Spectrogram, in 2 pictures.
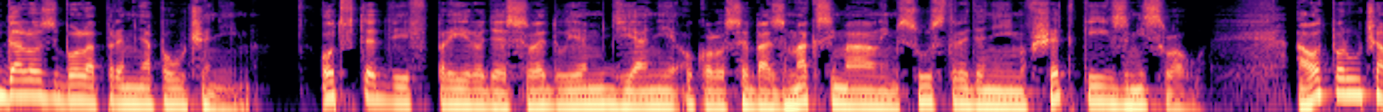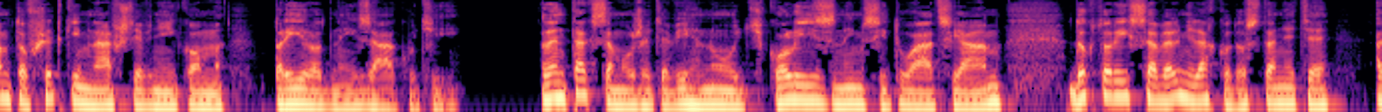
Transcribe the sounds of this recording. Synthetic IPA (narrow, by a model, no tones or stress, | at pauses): ud̪alɔzɟbɔlapɾɛmɲapɔut͡ʃɛɲḭːm | ɔt̪ft̪ɛd̪ifpɾiːɾɔɟɛslɛd̪ujɛmɟɪjaɲɪɛʔɔkɔlɔsɛbazmaksimaːlnimsuːst̪ɾɛɟɛɲiːmfʃɛt̪kiːɣzmislɔ̰ʊ | ʔaɔt̪̚pɔɾuːt͡ʃamt̪ɔfʃɛt̪kiːmnaːʊʃcɛʊɲiːkɔmpɾiːɾɔd̪niːɣza̰ːkucʰḭː | lɛnt̪aksamʊɔʒɛcɛʋiɦnuːckɔliːzniːmsit̪uaːt͡siaːmd̪ɔkt̪ɔɾiːxsaʋɛʎmiʎaxkɔd̪ɔst̪aɲɛcɛ | a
